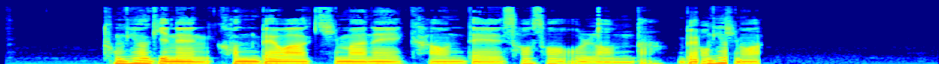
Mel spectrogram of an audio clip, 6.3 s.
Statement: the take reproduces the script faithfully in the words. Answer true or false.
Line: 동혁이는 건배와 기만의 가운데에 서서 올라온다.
false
